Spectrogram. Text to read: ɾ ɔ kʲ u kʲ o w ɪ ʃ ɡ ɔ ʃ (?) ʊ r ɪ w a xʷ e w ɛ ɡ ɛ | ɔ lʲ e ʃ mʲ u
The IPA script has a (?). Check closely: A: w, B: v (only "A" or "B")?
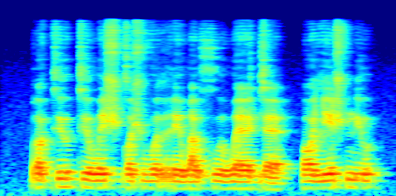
B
